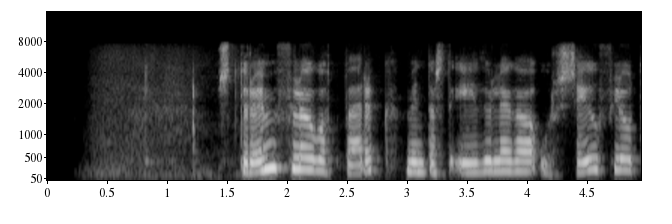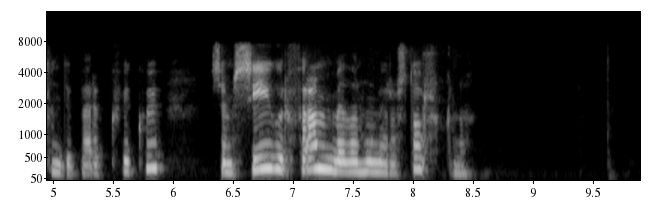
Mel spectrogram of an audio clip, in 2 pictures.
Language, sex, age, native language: Icelandic, female, 20-29, Icelandic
